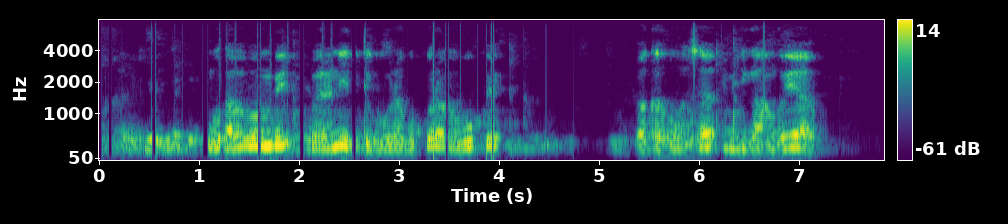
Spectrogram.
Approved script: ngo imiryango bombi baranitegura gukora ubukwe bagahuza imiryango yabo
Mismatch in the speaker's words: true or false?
true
